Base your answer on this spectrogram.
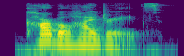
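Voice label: "carbohydrates", British English; ˌkɑː.bəʊˈhaɪ.dreɪts; kah-boh-HIGH-drayts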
